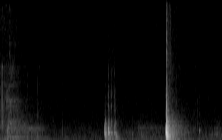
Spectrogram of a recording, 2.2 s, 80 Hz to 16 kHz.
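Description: Screwdriver working the screws of a P-90 pickup: a few short, sharp clicks of metal on the screw heads and pickup cover, the loudest about one and a half seconds in.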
